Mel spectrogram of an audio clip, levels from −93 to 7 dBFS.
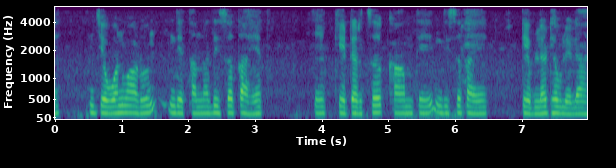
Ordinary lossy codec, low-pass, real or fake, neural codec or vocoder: none; 5.4 kHz; real; none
